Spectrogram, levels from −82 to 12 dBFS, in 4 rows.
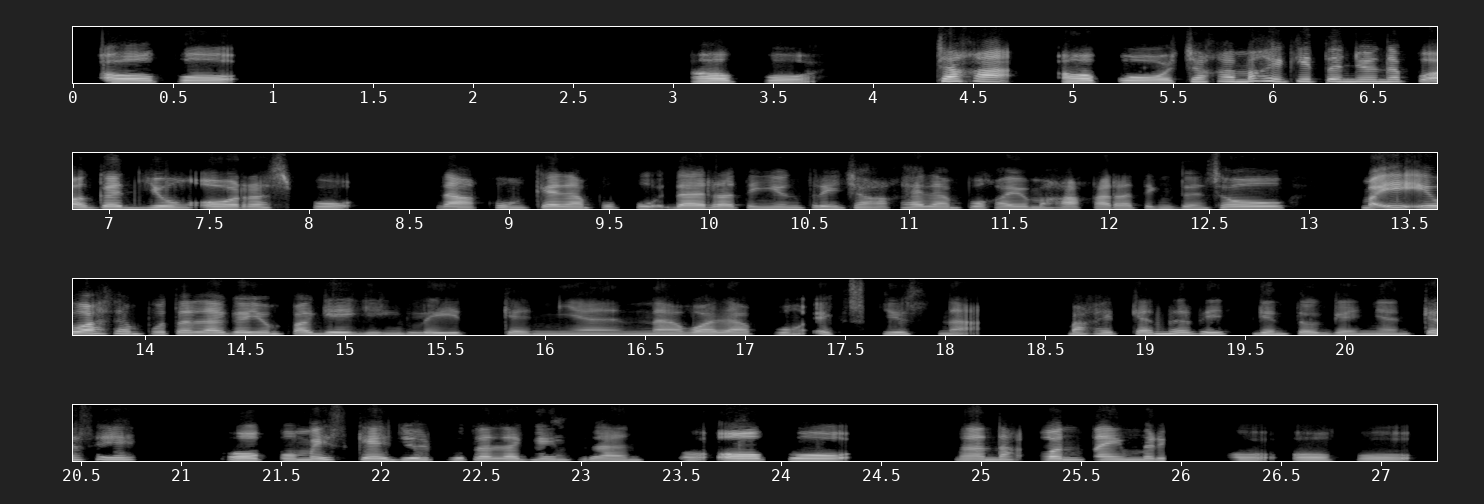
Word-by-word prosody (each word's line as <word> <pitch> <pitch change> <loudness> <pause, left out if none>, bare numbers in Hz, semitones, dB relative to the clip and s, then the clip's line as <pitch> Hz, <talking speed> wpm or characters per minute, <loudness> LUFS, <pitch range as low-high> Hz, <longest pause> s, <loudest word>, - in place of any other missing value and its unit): Opo. 220 -1 +4 2.3
Opo, 220 -3 +4 0.6
tsaka 320 -3 +8 0.2
opo, 220 -3 +5
tsaka 270 +5 -1
makikita 300 -2 +1
niyo 285 0 +1
na 280 - +2
po 270 -1 +3
agad 240 -2 +2
yung 240 +2 0
oras 225 0 +1
po, 200 -2 -3 0.4
na 230 +1 +4
kung 240 -3 -7
kailan 225 -1 +2
po 230 -2 -11
po 220 - -7
darating 215 0 0
yung 225 +1 -7
train 230 -2 -4
tsaka 225 -1 -5
kailan 220 -1 -2
po 215 -1 -4
kayo 210 -1 -3
makakarating 200 -1 -3
'don. 195 0 -8
So, 230 +1 +1 0.4
maiiwasan 265 -1 +4
po 240 - -5
talaga 235 -2 0
yung 225 0 -3
pagiging 210 -2 -2
late, 190 -1 -5 0.2
ganiyan 185 -1 -8
na 205 +1 -1
wala 205 0 -1
pong 205 0 -9
excuse 215 0 -8
na, 210 -1 -7 0.4
bakit 225 +1 -6
ka 220 +1 -3
na-late 225 -4 -3
ganito, 195 0 -4
ganiyan, 195 +1 -8
kasi 260 +3 -2 0.4
opo, 215 0 +3
may 240 +3 +1
schedule 230 -1 0
po 235 0 -5
talaga 225 -1 0
yung 215 +1 -7
transpo. 200 -2 -5
Opo, 230 -2 +6 0.5
na 220 +1 +1
na 235 +1 -3 0.2
on 235 0 +4
time 225 -2 +1
rin 220 - -7 0.2
po, 195 -1 -5
opo. 190 -1 -3
220 Hz, 135 wpm, -22 LUFS, 205-235 Hz, 2.3 s, tsaka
